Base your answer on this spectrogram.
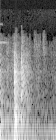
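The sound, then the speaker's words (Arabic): A door is shut with a single soft thud near the start, followed by a faint quiet background. “وانت اقفل الباب.”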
